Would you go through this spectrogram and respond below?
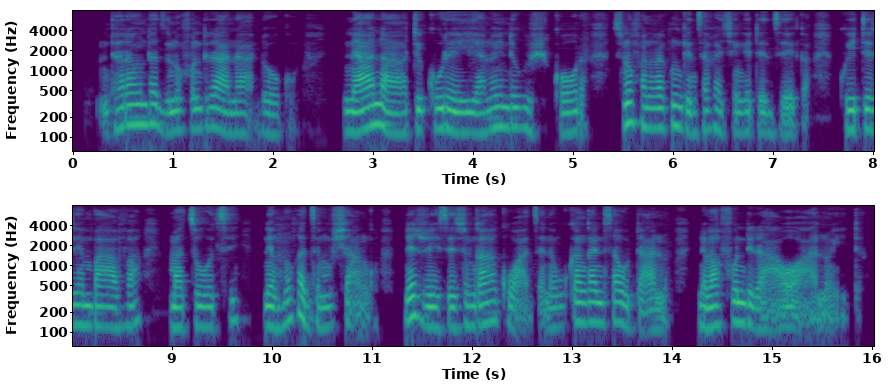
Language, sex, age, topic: Ndau, male, 18-24, education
